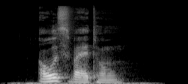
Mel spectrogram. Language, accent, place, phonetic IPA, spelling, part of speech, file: German, Germany, Berlin, [ˈaʊ̯svaɪ̯tʊŋ], Ausweitung, noun, De-Ausweitung.ogg
- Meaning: 1. increase 2. expansion, extension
